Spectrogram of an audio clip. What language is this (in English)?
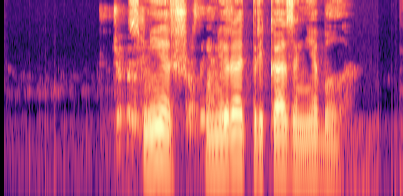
Russian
